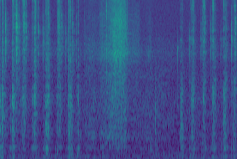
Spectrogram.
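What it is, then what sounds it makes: Copper scratch art board. A metal-tipped stylus scratches a thin, solid, flat black-coated copper foil scratch board in quick, short strokes, giving a dry, patter-like series of scrapes. Midway, one longer, steadier scrape rises brighter and louder before the short, rhythmic strokes resume.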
